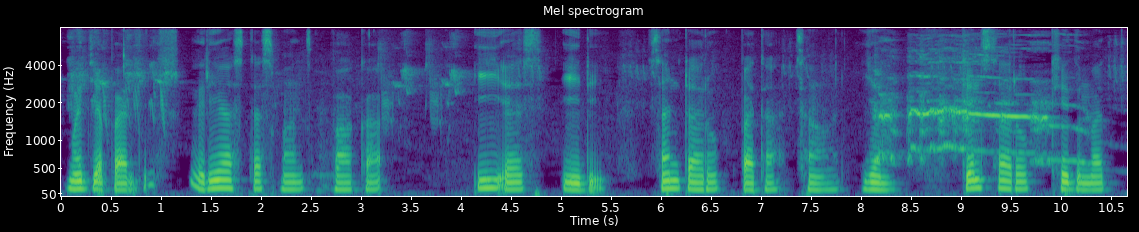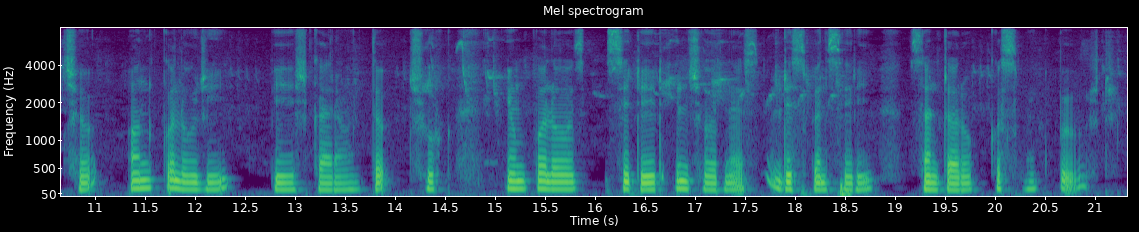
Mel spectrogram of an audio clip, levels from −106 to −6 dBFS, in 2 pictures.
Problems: background sounds at intervals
